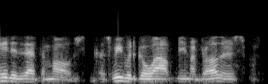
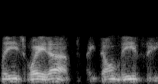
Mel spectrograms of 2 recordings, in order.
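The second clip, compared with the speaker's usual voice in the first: put-on begging, pleading tone; 4 dB quieter than usual. Retelling begging his sister to wait up: imitating own begging. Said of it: "begging her".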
